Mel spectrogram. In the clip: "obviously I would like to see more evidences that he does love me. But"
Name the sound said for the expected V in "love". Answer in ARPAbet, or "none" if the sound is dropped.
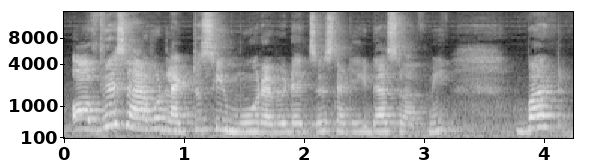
P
